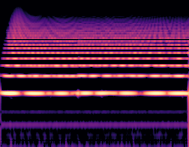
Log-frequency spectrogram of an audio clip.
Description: Elka Synthex Brass

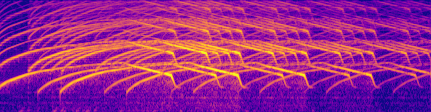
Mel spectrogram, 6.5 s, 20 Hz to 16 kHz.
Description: SFX, 180 BPM, Drum & Bass

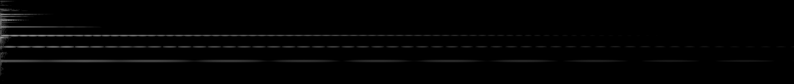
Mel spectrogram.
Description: CROTALES C#4; Xsample VOL-4

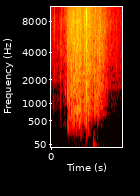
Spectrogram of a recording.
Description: Rustly Step, Footsteps, outdoor

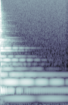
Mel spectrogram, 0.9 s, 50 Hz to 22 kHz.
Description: koto D3, ethnic; AKAI S-Series CD-ROM Sound Library VOL-8

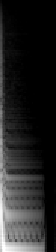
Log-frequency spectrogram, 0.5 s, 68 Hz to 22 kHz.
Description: K909, KICKS TR 9+8

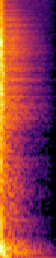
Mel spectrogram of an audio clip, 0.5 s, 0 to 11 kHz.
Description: Reverb Kick Snare; PS-37 Dance Synths; Percussion

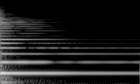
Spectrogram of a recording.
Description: PNO, SY PIANO, House; Best Service ProSamples vol.10; AKAI

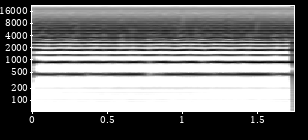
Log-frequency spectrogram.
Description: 505, String Machines

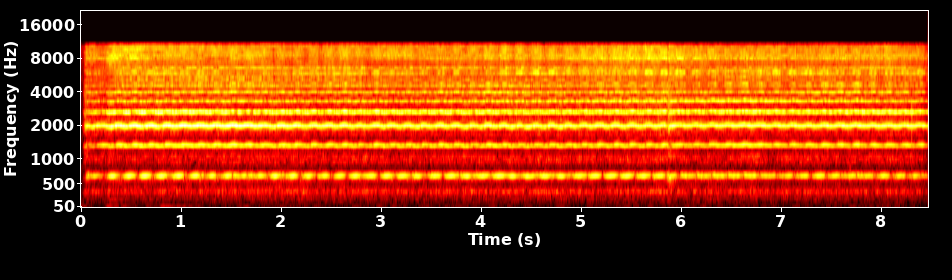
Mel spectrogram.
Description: E4 CELLO, Mellotron; CHMBLN CELLO; Mike Pinder - Mellotron Archive CD

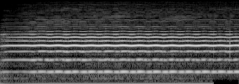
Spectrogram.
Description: STR VL D, SOLO SECTION; Roland - LA Composer vol. 1

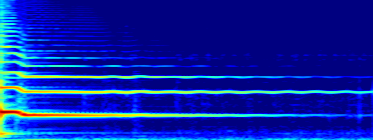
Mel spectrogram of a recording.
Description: dobro; DOBRO DOWN; Country

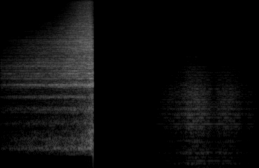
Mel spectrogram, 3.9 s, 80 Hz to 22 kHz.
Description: Roland TD-20 Percussion

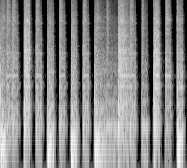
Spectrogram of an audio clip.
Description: More Acid Beat, Drum N Bass; Sonic Foundry (Sony Creative Software); Knutrix Drum & Bass

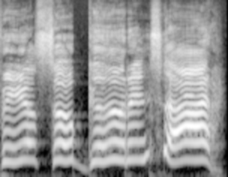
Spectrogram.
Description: Female Vocals; Houseworx

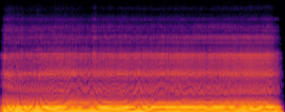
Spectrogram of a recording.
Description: MMH; HAL; Back. Mmh Mal; BACK. MMMHH

